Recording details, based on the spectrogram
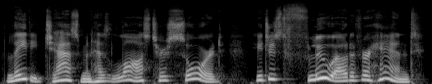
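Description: Man voicing an excitable, high-pitched bossy young girl. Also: measured pace, exaggerated voice. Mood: excited commentary. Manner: theatrical, announcer-like, emphatic. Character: bossy, excitable young girl giving breathless play-by-play commentary. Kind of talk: children's storybook character voice.

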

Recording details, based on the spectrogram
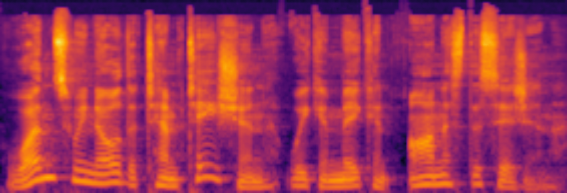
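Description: A man's voice: medium pitch, wildly swooping pitch, moderate pace, darkish tone. A man voicing a bossy, dramatic little girl at play in a children's storybook, grandly theatrical in manner. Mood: bossy, instructing. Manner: grandly theatrical, mispronouncing big words.

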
